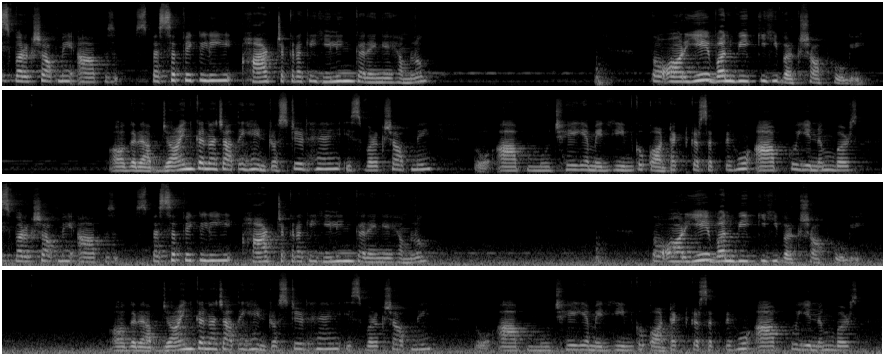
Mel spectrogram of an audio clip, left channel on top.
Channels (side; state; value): right; noise; rumble, 11 dB below the sound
